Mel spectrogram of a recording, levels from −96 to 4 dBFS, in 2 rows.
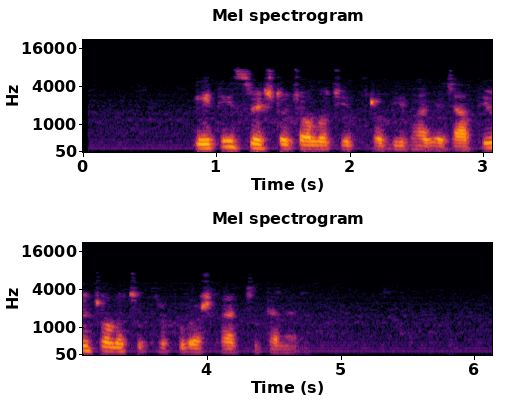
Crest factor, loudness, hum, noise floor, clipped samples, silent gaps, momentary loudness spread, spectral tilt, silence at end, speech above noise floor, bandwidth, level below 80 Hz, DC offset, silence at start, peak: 20 dB; -23 LUFS; none; -68 dBFS; under 0.1%; none; 18 LU; -7 dB/octave; 1.55 s; 46 dB; 7.4 kHz; -64 dBFS; under 0.1%; 0.85 s; -4 dBFS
